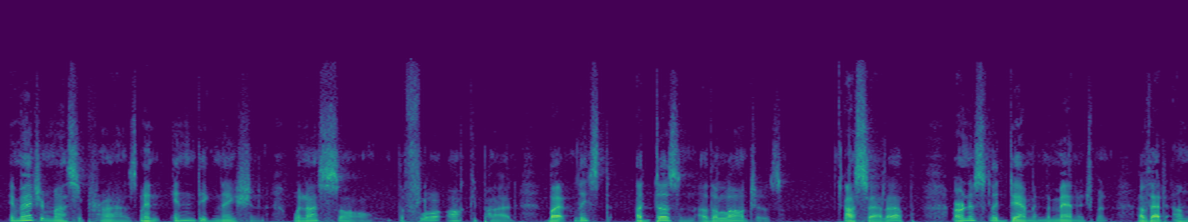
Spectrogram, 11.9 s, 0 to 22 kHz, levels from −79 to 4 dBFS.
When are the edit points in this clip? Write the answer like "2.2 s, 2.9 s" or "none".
8.1 s

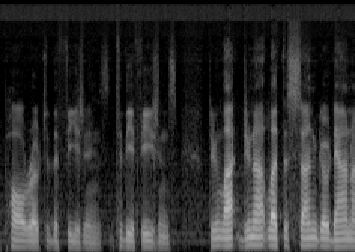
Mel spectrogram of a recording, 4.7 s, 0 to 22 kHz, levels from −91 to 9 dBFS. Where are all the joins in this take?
none

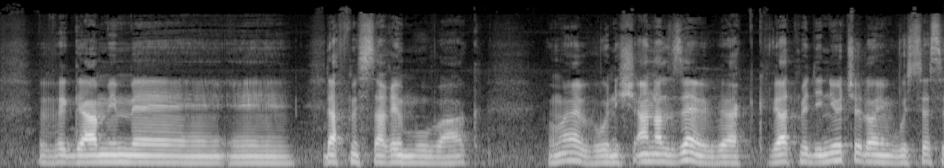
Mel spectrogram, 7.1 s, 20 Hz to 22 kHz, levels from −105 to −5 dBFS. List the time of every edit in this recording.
2.4 s, 3.0 s

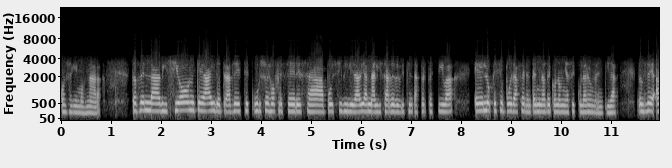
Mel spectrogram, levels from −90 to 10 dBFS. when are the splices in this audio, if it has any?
none

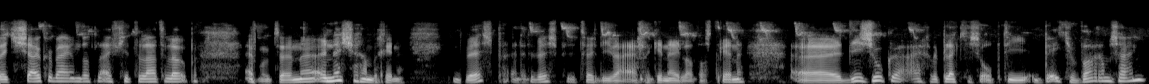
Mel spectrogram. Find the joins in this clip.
1.3 s, 2.5 s, 4.6 s, 5.3 s, 5.9 s, 7.2 s, 9.4 s

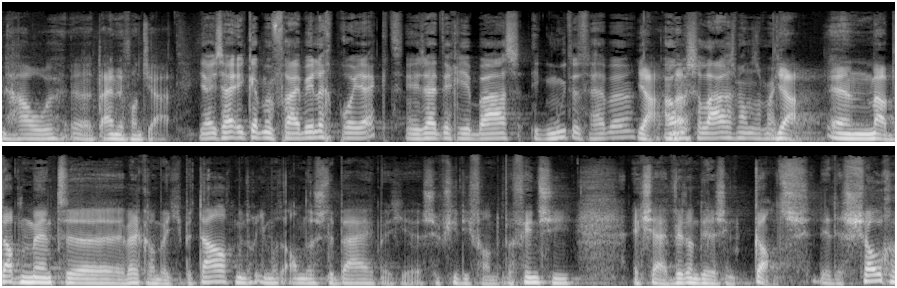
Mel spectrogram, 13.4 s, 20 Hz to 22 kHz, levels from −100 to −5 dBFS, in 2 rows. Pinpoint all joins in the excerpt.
none

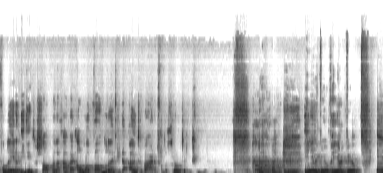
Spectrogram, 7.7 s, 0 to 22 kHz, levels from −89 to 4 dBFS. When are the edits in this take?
none

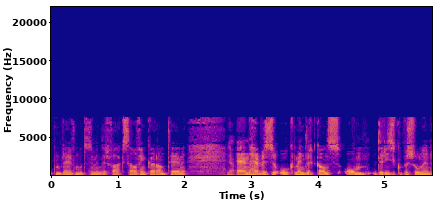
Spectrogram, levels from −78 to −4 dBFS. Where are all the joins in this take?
none

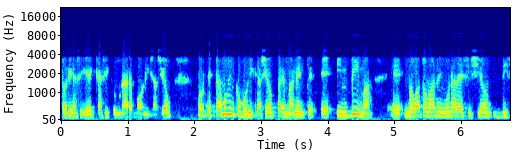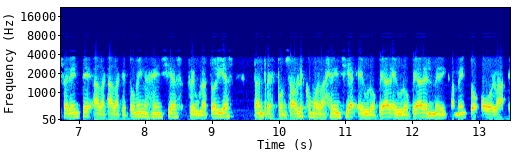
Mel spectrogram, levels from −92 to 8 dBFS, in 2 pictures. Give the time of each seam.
4.8 s, 7.4 s, 8.6 s, 11.7 s

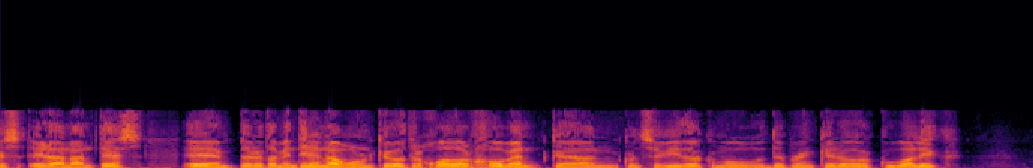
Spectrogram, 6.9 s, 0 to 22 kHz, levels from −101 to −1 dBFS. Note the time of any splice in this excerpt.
1.2 s

